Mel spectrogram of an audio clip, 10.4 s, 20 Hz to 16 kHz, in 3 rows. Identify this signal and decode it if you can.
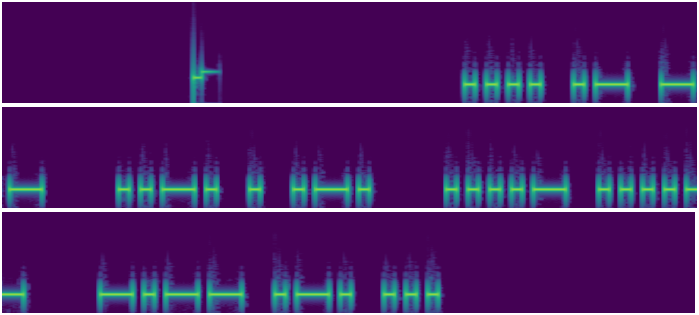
Morse code, heard as a keyed tone, about 22 wpm, 700 Hz. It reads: HAM FER 44 YRS
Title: K1USN SST QSO Practice 22wpm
